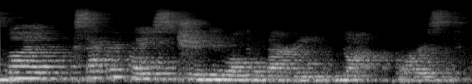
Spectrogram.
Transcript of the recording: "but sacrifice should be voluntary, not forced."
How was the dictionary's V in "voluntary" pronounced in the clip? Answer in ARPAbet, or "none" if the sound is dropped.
W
